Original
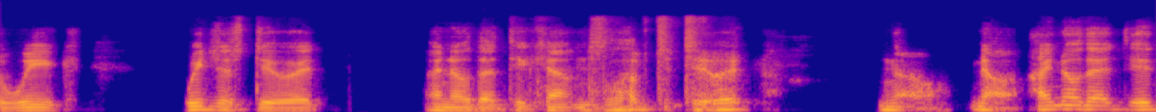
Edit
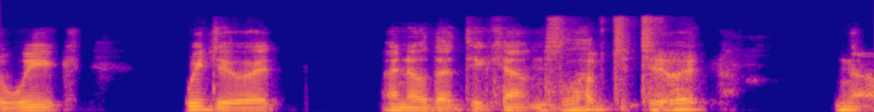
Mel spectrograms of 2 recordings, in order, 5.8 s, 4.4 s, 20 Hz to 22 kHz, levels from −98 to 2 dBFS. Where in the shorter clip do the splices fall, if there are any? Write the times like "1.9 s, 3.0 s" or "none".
1.0 s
